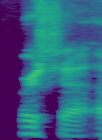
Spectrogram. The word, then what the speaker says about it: Friscia: Am I saying that right, Matt? – That is totally correct. Friscia. Yep. – Friscia. Okay.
